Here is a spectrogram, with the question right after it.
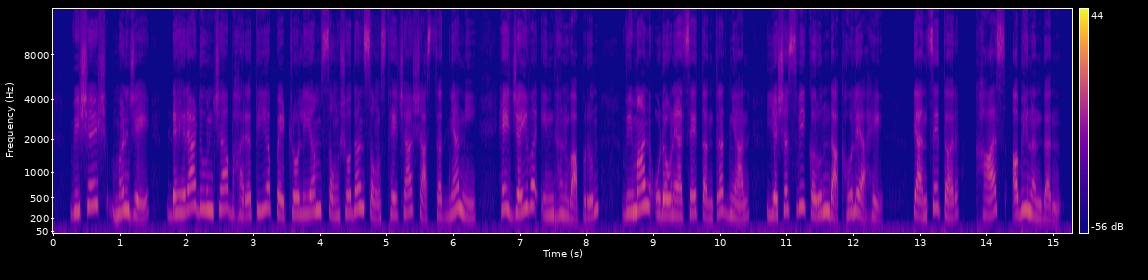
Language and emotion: Marathi, neutral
